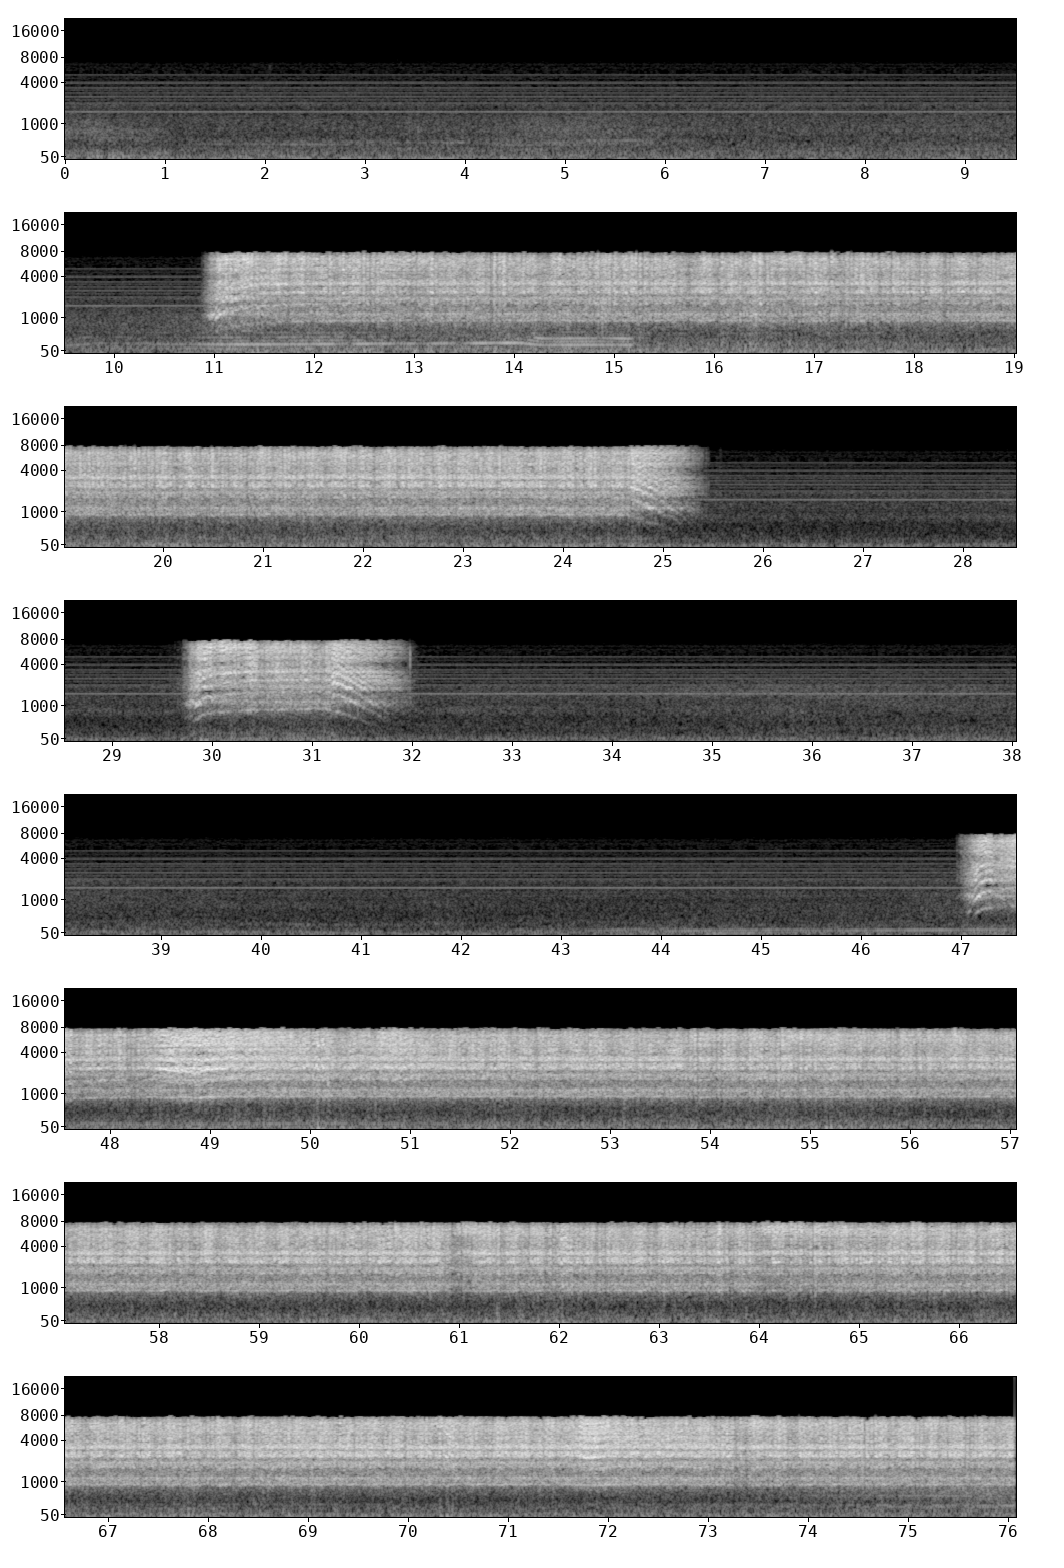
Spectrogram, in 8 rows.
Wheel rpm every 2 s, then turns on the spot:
0, 0, 0, 0, 0, 50, 220, 230, 230, 230, 230, 230, 160, 0, 10, 140, 10, 0, 0, 0, 0, 0, 0, 40, 210, 230, 230, 230, 230, 230, 230, 230, 230, 230, 230, 230, 230, 230.
none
